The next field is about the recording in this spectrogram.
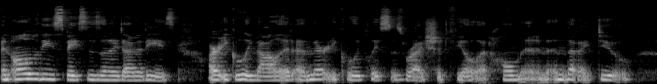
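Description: A woman talks at a very fast pace with vocal fry and monotone, flat intonation. Her voice has a medium pitch and a dark, mellow tone. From Florida and Texas, born in Peru. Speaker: novelist. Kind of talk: casual chat.

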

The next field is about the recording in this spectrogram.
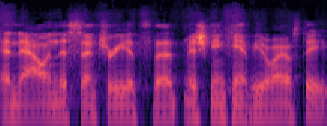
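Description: In a plain, everyday voice, a man talks at a fairly quick pace with a fairly low pitch. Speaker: podcast host. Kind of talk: casual sports talk podcast.

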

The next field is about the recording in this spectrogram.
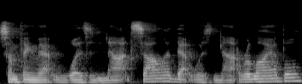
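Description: A man speaks with an American accent in a plain, everyday voice. His pitch is fairly low, with ordinary pitch variation. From Chicago, US Midwest. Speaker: life coach and counselor. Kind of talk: radio interview.

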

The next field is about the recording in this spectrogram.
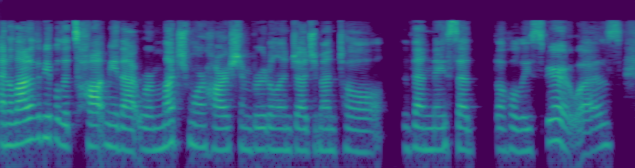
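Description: With a normal speaking voice, a woman talks at a fairly quick pace using fairly even intonation. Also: fairly low pitch for a woman, quiet background. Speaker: podcast host and author. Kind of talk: casual interview conversation.

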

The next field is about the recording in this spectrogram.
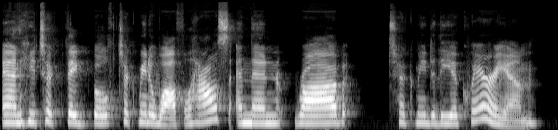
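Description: An American accent at a moderate pace with ordinary pitch variation, in a very clean recording with a silent background. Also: woman, high pitch for a woman. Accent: noticeable accent, teased by a castmate. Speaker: Broadway actress. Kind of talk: casual interview.

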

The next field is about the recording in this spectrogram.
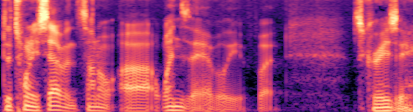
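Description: Talking very fast, a man with a fairly low voice and a New York accent sounds animated. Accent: New York, Staten Island. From Staten Island, New York. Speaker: actor and comedian. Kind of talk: casual chat, podcast interview. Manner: animated, profane.

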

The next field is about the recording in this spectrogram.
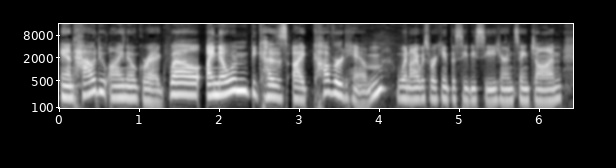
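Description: A woman speaks in a normal speaking voice with lively intonation at a moderate pace. The sound is dry and close with no echo, a very clean recording with a silent background. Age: 40s. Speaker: journalist and media consultant. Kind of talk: casual interview.

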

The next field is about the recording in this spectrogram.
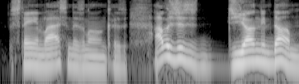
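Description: A man with a New York accent talks at a fairly slow pace and medium pitch, with ordinary pitch variation, against a quiet background. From New York City. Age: 30s. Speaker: social media content creator. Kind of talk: casual chat. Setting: studio.

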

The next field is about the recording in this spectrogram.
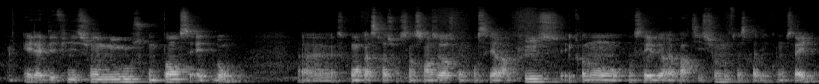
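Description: A man's fairly low voice carries fairly even intonation, with noticeable noise in the background and audible echo from the room. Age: 20s. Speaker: physiotherapist. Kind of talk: interview.

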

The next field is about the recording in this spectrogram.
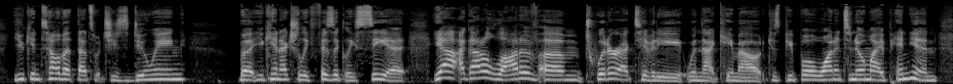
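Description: A woman talks at a fairly quick pace with a Southern US accent and an animated tone. Her voice is fairly high, with ordinary pitch variation. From US South. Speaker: voice actress. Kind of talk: casual interview.

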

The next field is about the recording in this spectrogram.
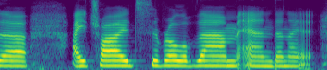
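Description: A woman with a Russian accent at a very slow pace, on a very clean recording with a silent background. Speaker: expat travel blogger. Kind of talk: casual chat.

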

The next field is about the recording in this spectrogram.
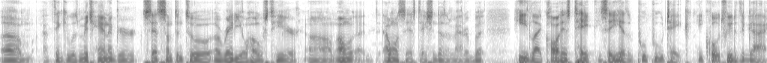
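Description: An unremarkable speaking voice with an American accent moves at a fairly quick pace. The recording is very clean, with a silent background. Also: man, fairly low pitch for a man, fairly even intonation. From US Northwest, South Seattle. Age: 20s. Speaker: sports journalist. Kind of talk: casual interview.

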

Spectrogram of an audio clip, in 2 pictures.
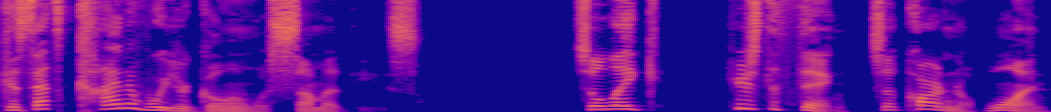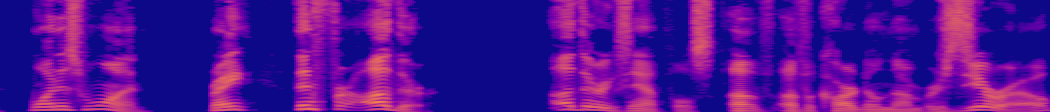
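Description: In a very clean recording with a silent background and a dry, close sound with no echo, a man with an American accent speaks at a moderate pace in a fairly high pitch with very wide pitch swings. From Ohio, US Midwest. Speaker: podcast host. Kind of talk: casual chat.

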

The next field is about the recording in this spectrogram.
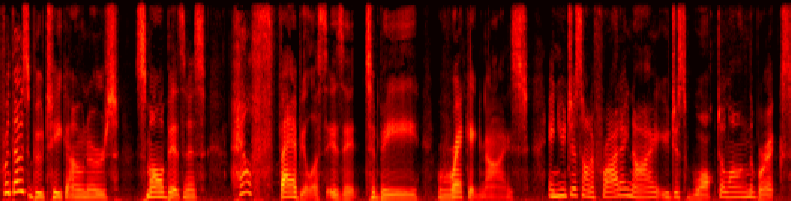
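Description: On a very clean recording with a silent background, a woman with an American accent speaks fairly slowly at medium pitch with lively intonation. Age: 50s. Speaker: chef and podcast host. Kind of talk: casual chat. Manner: animated.

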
